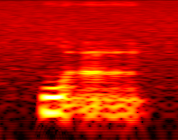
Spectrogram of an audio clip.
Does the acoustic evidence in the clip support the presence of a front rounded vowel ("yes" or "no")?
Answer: no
